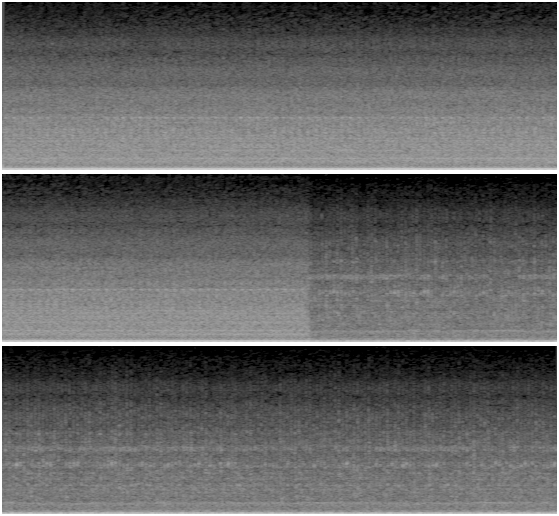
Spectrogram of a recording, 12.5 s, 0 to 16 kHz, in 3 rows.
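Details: Chevy Tahoe rebuild, new ATK 5.7 LS V8 on first start with a safe break-in tune, A/C with no Freon, fans on manually. Oil pressure about 40 at idle, 60 revved. Steady, even low rumble with no knocks or ticks, settling smoothly: normal idle.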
